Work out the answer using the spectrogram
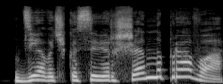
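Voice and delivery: plain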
